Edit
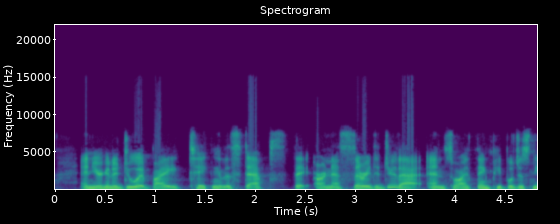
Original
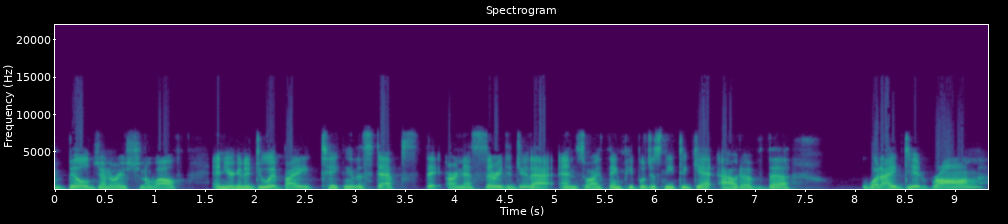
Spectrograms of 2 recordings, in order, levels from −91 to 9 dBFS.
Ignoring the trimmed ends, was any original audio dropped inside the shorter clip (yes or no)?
no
